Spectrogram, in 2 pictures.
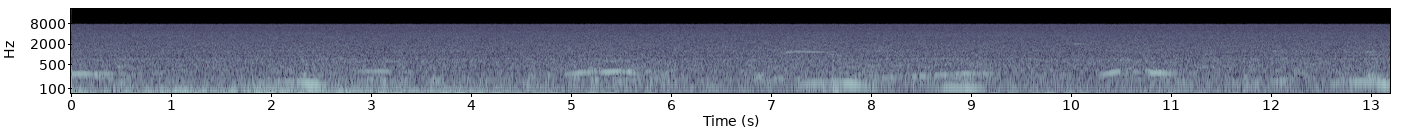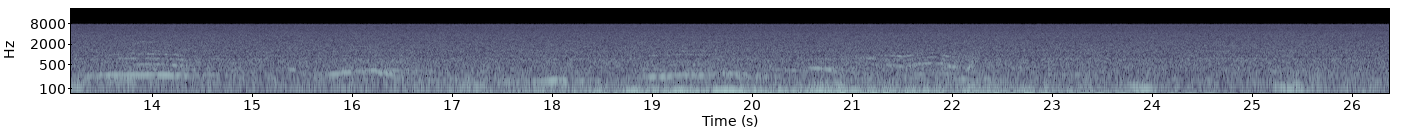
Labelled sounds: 7.1	7.5	humpback whale, 1.1 to 1.3 kHz
21.4	21.6	humpback whale, 0.83 to 0.99 kHz

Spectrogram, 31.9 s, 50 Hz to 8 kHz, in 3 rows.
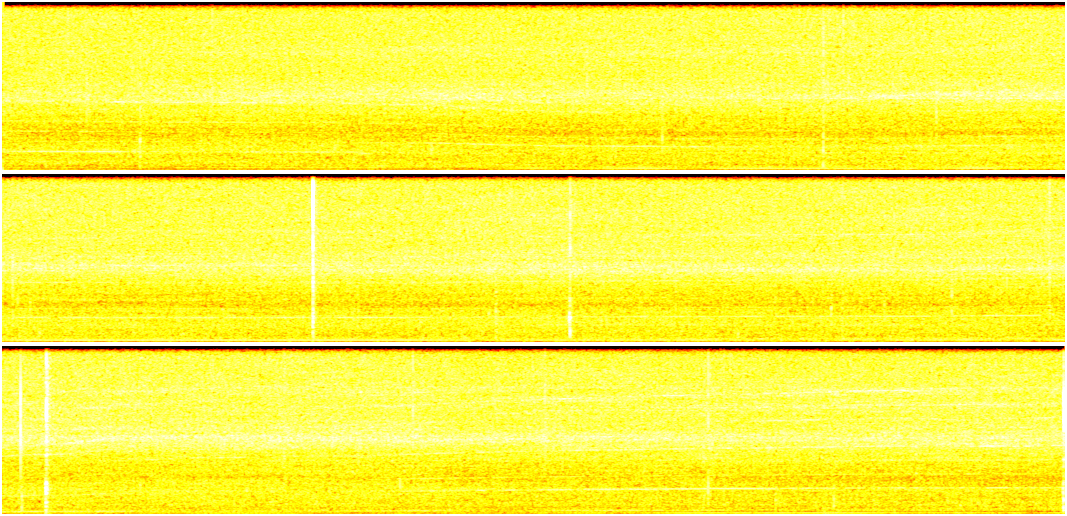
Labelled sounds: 7.8	9.4	killer whale, southern resident, J pod, 7.6 to 8.0 kHz
26.9	31.8	vessel noise, 0 to 8.0 kHz

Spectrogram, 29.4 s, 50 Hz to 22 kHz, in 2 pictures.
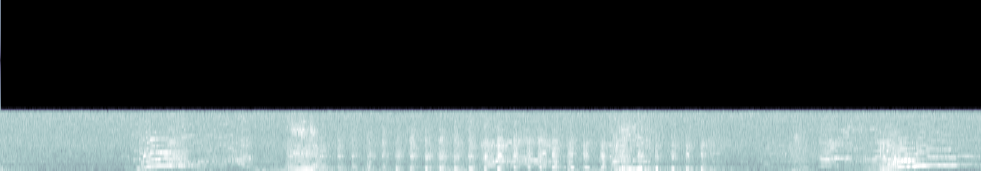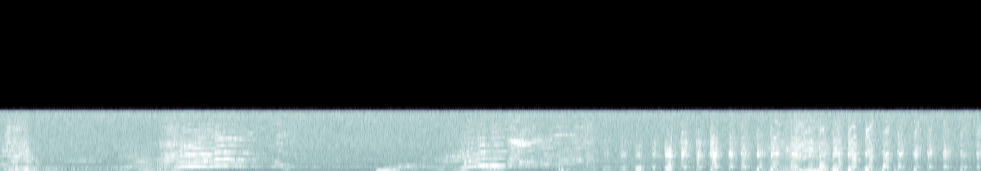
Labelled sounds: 2.0	3.8	humpback whale, 0.80 to 4.9 kHz
4.3	4.8	humpback whale, 0.80 to 5.7 kHz
7.2	9.7	humpback whale, 0.86 to 5.5 kHz
12.3	15.3	humpback whale, 0.80 to 5.9 kHz
17.0	18.5	humpback whale, 0.80 to 5.5 kHz
18.8	19.1	humpback whale, 0.86 to 1.1 kHz
21.2	23.5	humpback whale, 0.80 to 6.0 kHz
26.6	27.7	humpback whale, 1.6 to 3.8 kHz

